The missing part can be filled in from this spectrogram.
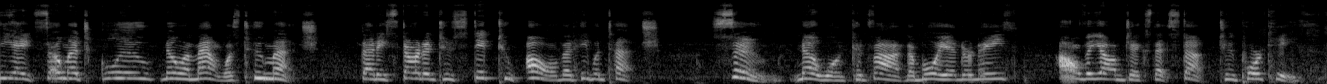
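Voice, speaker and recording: A woman's put-on character voice at a high pitch and a fairly slow pace. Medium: read story. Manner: rhyming, stern, ominous.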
